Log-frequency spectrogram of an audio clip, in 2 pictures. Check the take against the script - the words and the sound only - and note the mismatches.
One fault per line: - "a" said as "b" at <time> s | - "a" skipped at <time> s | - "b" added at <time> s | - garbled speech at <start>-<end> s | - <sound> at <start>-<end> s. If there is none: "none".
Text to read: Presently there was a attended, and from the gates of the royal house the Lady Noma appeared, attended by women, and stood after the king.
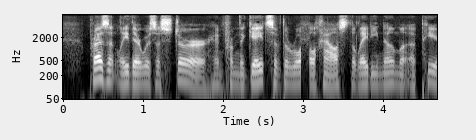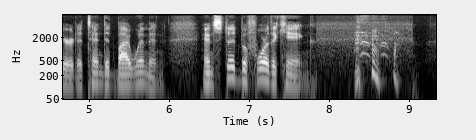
- "attended" said as "stir" at 1.2 s
- dropout at 3.0-3.1 s
- "after" said as "before" at 6.9 s
- laugh at 8.3-8.9 s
